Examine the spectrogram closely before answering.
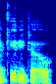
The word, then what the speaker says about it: Kirito: the main character kazuto who goes by kirito um i'm gonna try and pronounce those names k-i-r-i-t-o h-i-r-o it's like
